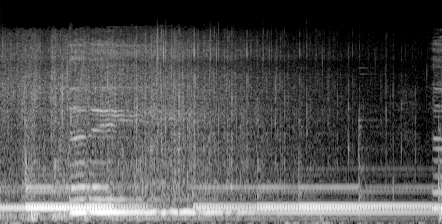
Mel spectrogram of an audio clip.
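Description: Small Yamaha keyboard holding sustained chords, with a wavering sung note about half a second in. A plastic bag over the microphone adds a faint crinkling crackle.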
